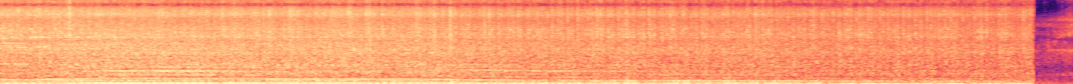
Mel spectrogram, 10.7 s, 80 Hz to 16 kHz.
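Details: 1955 Massey Ferguson MF65 tractor, in the family 30-some years, started after sitting about two years with a cleaned-out carb; smells of varnish and rusty gas. Even, low drone holds steady with no misses or knocks before cutting off. Normal running; Marvel Schebler carb may need slight dialing in.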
